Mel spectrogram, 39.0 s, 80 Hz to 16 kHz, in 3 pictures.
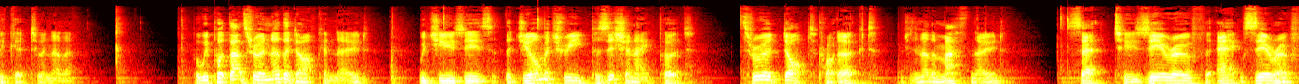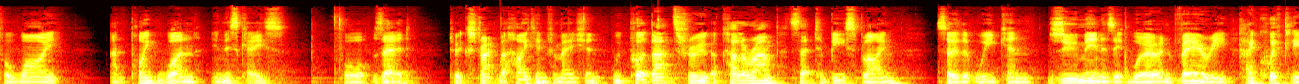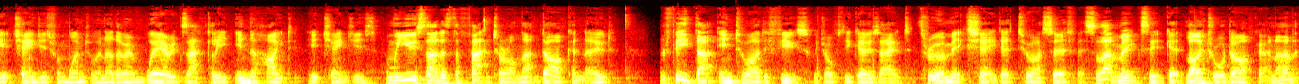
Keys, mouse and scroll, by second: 1.1 middle click, 4.1 click, 7.4 click, 10.3 click, 16.0 click, 18.5 click, 21.5-22.5 scroll up 1, 22.5-24.3 scroll down 1, 29.9 click, 36.8-37.7 scroll down 1.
